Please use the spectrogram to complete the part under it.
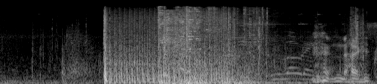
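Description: A rifle fires a loud, sharp burst of shots.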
